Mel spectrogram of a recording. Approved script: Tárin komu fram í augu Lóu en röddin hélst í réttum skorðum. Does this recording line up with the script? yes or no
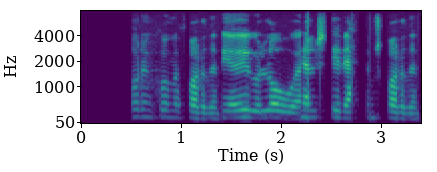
no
